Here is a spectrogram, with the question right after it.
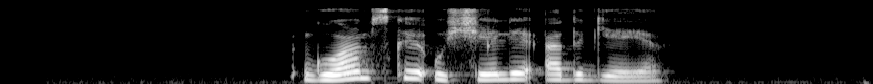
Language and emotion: Russian, neutral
